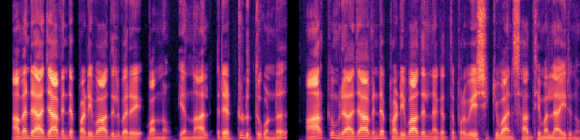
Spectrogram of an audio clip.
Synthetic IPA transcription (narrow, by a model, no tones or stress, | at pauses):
ɐʋɐnɾaːd͡ʑaːʋinde̞pɐɽibaːðilʋɐɾe̞ʋɐnːue̞nːaːlɾe̞ʈːeɽut̪ːuɣo̞ɳɖɨ | aːrkumɾaːd͡ʑaːʋinde̞pɐɽibaːðilnɐɣɐt̪ːɨprɐʋe̞ːɕikʲːuʋaːnsaːd̪ʱjɐmɐlːaːjiɾunːu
